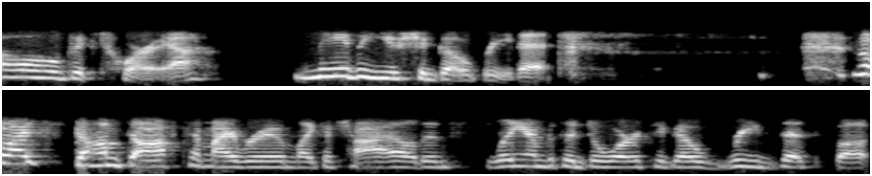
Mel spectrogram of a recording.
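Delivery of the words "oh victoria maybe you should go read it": kindly, warm, kind-toned voice. Retelling what a woman said to her in reply, imitating a kind voice. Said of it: "such kindness in her face and in her voice".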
